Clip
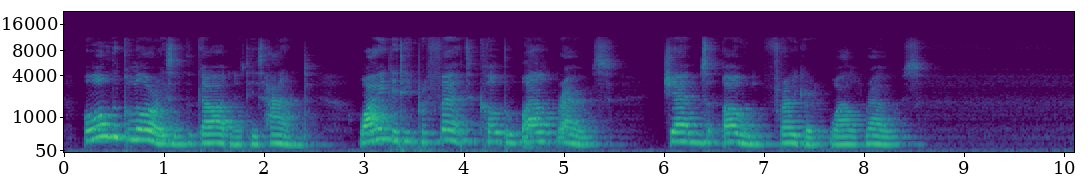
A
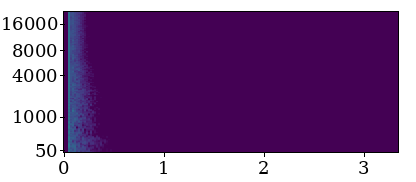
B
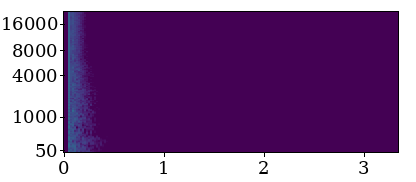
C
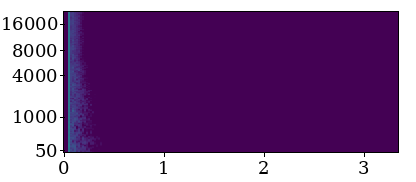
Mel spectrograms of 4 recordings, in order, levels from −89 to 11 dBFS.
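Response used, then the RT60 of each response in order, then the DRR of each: B; 0.55, 0.55, 0.55 seconds; −4.0, −10.5, 5.0 decibels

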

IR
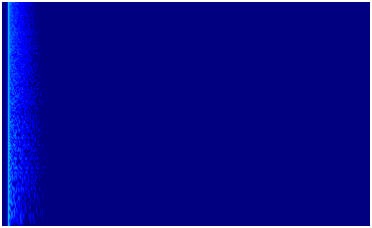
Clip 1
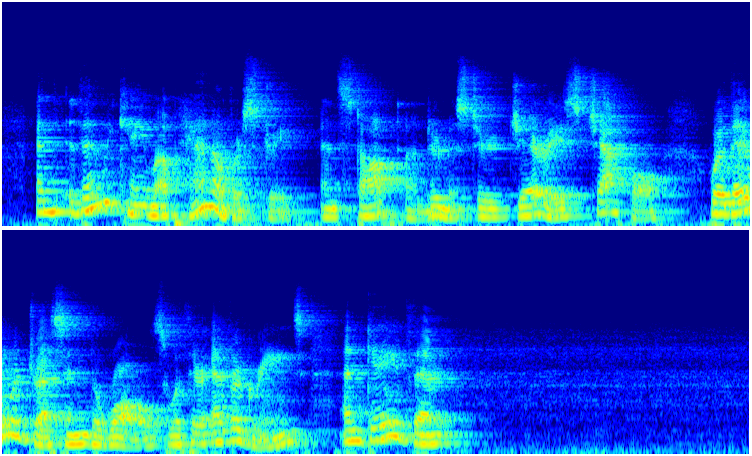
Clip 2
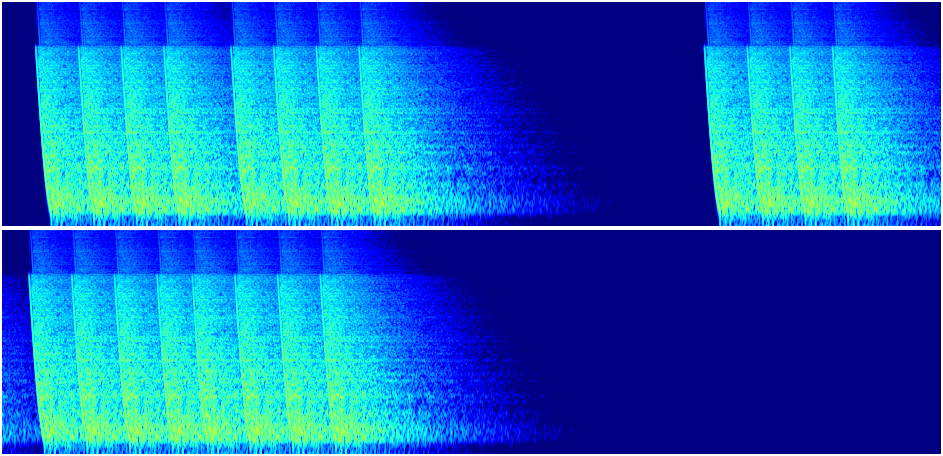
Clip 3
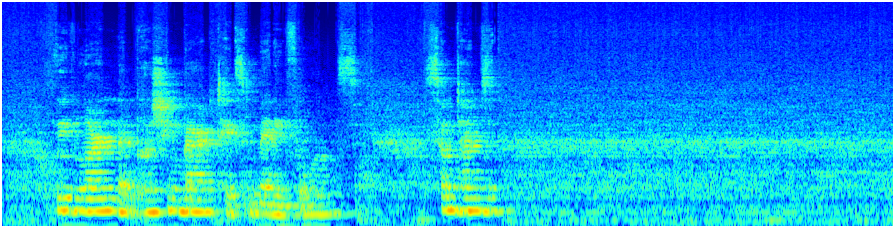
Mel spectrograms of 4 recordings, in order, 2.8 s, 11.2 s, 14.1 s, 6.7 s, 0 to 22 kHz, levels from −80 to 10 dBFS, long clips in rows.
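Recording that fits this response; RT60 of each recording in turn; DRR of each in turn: 1; 0.80, 2.1, 0.55 seconds; 0.5, −10.0, −2.5 decibels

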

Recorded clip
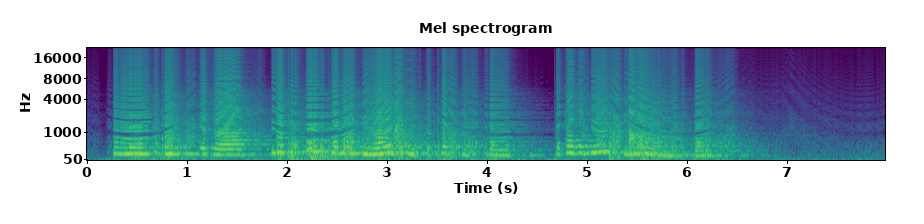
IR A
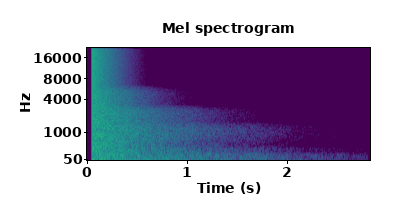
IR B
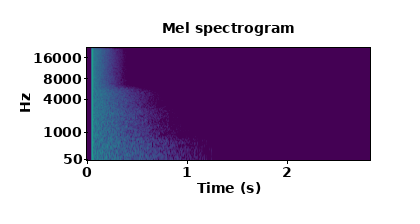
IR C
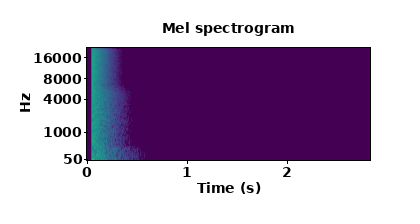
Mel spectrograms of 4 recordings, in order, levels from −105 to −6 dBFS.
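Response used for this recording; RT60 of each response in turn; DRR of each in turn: B; 2.1, 1.4, 0.40 seconds; −13.0, 4.5, −4.5 decibels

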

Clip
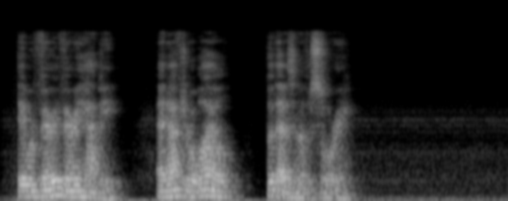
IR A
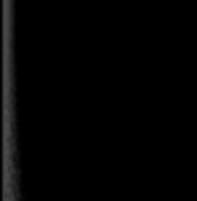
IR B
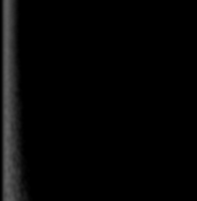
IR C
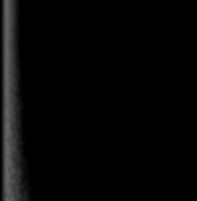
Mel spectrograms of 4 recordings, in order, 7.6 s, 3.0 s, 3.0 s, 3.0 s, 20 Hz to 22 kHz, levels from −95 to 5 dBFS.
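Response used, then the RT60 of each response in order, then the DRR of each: C; 0.45, 0.45, 0.45 seconds; 8.5, −1.0, −8.0 decibels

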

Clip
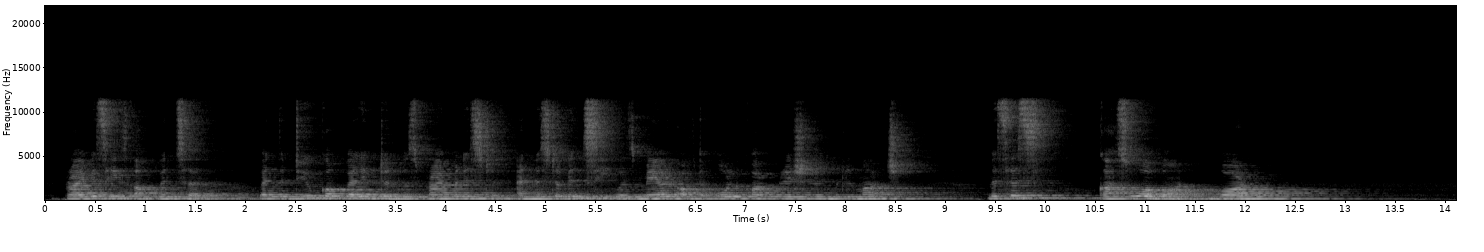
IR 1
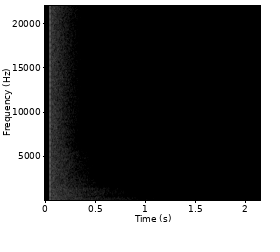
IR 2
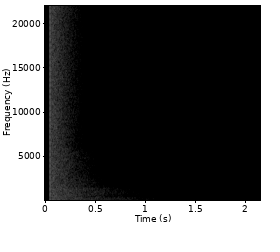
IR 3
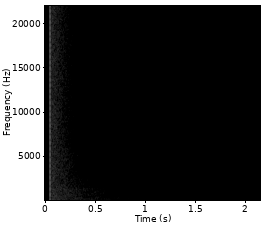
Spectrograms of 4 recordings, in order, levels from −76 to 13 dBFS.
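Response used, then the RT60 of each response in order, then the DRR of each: 1; 2.0, 2.0, 2.0 seconds; −0.5, −6.5, 4.0 decibels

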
